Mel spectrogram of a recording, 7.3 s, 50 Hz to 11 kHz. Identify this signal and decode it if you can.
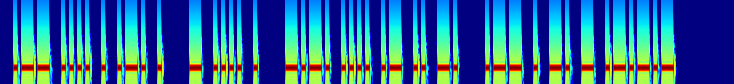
Morse code, heard as a keyed tone, about 30 wpm, 700 Hz. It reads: WHERE THE CHAIN WENT.
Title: Sentences from Top 1500 Words 30wpm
